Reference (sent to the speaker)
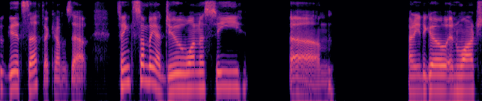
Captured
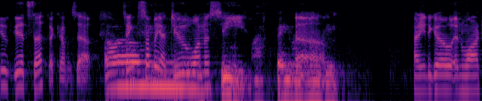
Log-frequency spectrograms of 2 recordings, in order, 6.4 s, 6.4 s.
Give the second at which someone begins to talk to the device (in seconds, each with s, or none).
1.4 s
